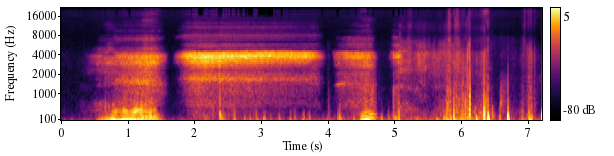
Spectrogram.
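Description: Loud rough snores on breathing, with long whistling, wheezy out-breaths between them, then rustling noise; heavy snoring.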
